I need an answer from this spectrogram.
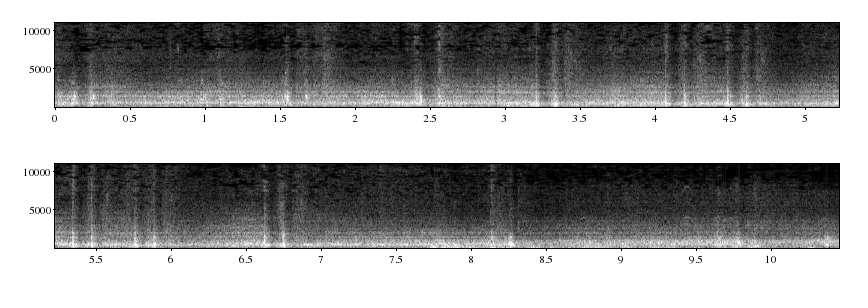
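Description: A train running along the track, with a steady rumble of wheels on rail and many short clicks as the wheels cross rail joints.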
